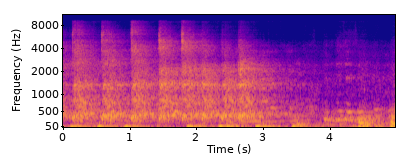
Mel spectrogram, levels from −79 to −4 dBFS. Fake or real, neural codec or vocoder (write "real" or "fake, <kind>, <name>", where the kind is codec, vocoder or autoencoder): fake, autoencoder, DAC-VAE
